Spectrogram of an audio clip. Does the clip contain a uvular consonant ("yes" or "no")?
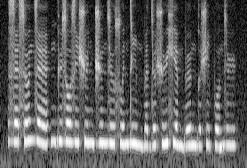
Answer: no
